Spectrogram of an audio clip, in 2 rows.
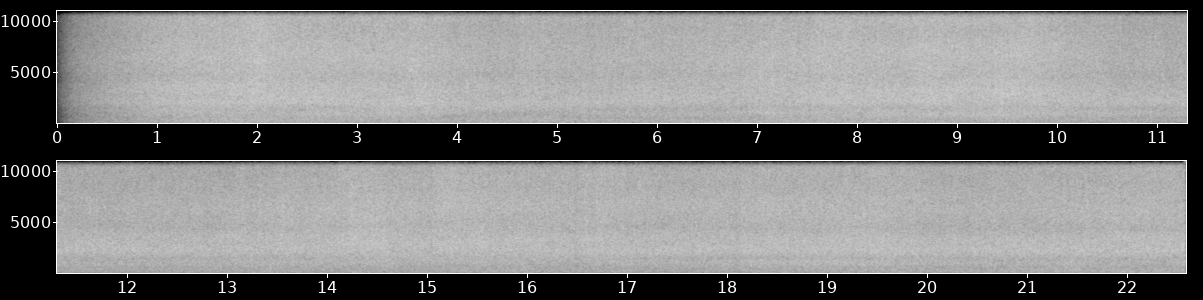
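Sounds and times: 
heavy waves surf in an ocean storm: 0.1 - 22.5.

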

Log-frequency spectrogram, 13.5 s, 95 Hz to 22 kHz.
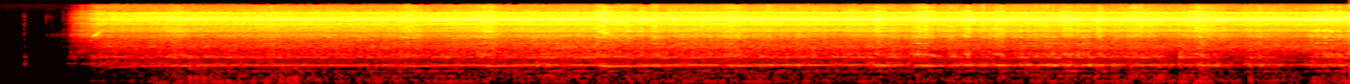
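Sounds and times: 
hand drill drilling a hole in construction: 0.6 - 13.4.

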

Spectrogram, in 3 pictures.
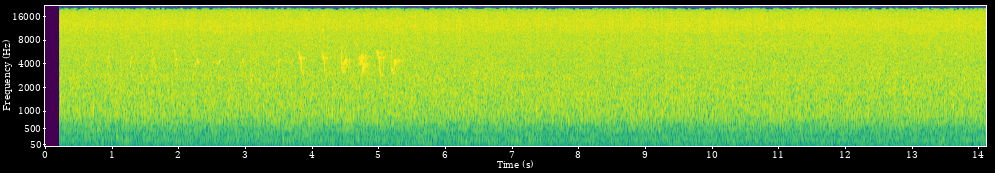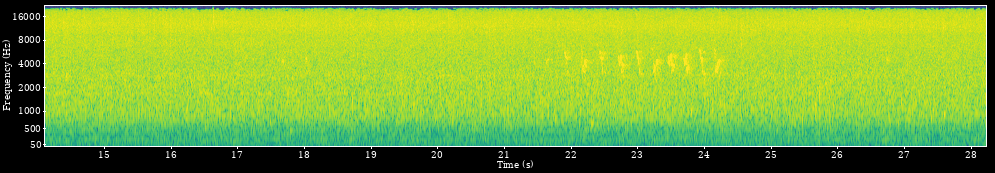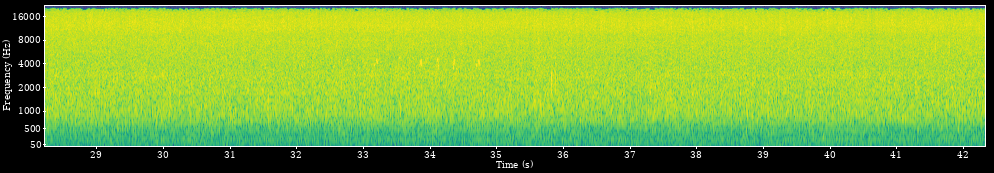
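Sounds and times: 
medium water stream: 0.2 - 42.3.

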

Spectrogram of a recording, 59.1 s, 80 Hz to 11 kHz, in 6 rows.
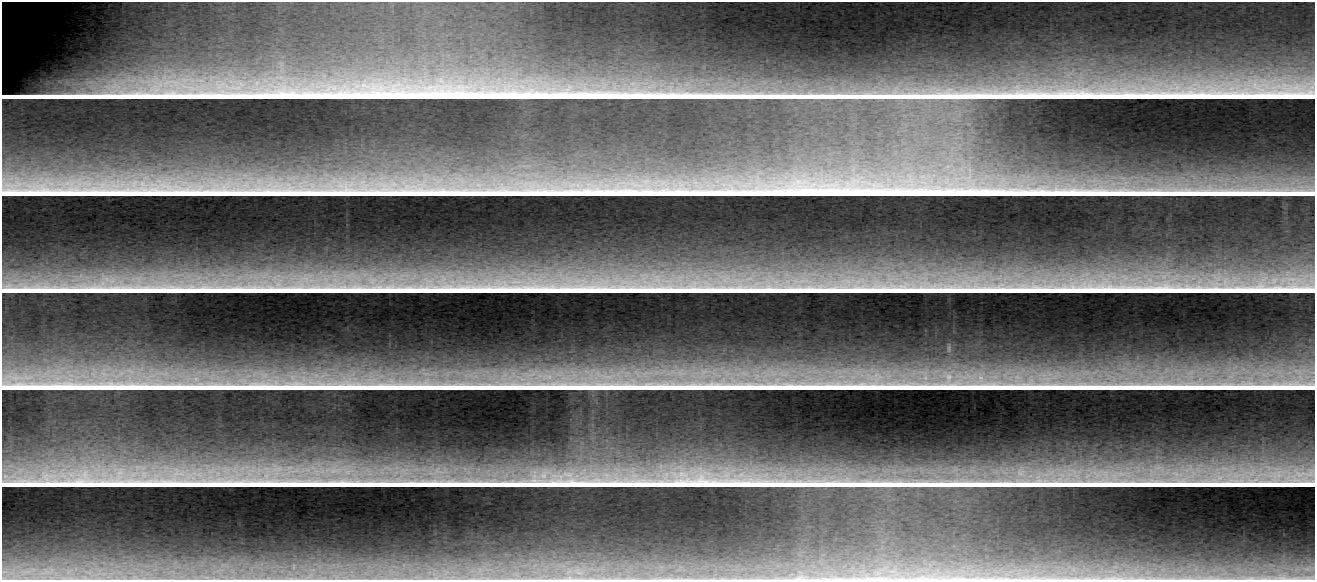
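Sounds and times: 
sea waves in a bay: 1.0 - 59.0.

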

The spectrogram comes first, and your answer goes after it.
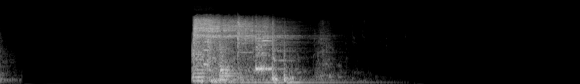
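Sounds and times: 
cartoon metallic impact: 1.9 - 3.5.

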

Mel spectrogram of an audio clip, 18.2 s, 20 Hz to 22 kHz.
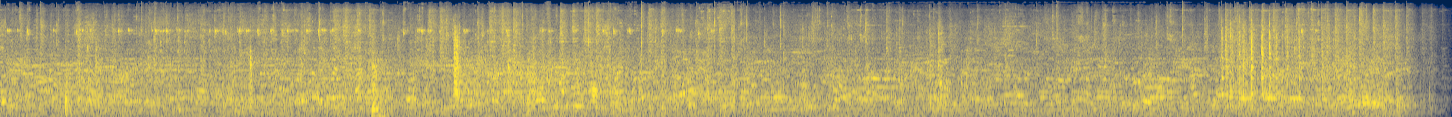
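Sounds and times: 
game hall ambience: 0.0 - 17.8.

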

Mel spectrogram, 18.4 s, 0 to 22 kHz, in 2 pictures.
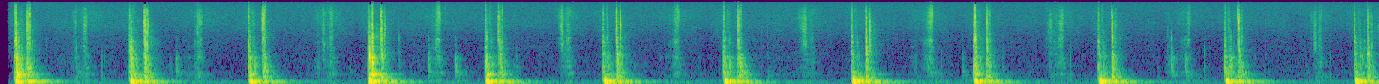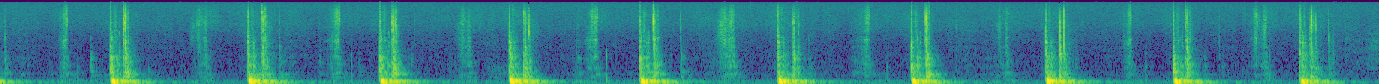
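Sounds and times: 
bare feet walking at slow pace on wood porch or footbridge: 0.1 - 10.2, 12.6 - 14.7, 15.3 - 18.2.

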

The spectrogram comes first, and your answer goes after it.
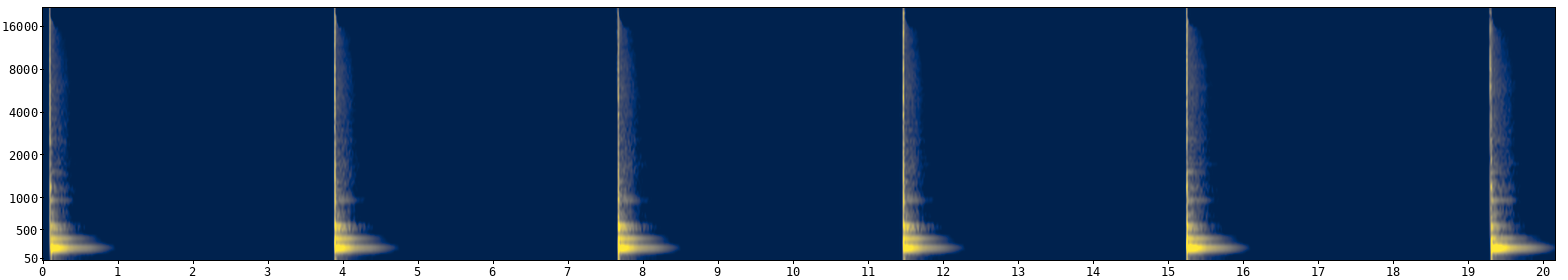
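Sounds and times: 
small drum tambora hit hard with beater: 0.1 - 0.5, 3.9 - 4.3, 7.7 - 8.1, 11.5 - 11.8, 15.2 - 15.6, 19.3 - 19.7.

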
